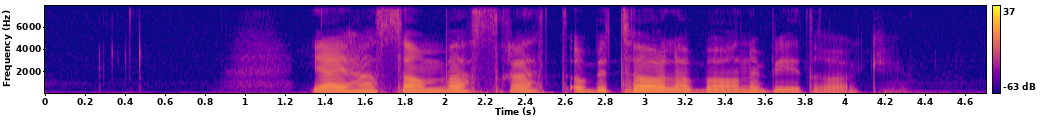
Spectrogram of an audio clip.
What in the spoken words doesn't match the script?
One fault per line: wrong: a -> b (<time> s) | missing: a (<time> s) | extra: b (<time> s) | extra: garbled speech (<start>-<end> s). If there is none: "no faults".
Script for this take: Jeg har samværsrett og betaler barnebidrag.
no faults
